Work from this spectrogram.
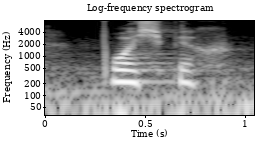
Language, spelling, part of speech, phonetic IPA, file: Belarusian, поспех, noun, [ˈpospʲex], Be-поспех.ogg
- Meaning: success; good luck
